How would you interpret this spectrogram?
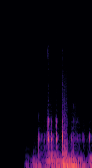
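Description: Muffled handling noise from a microphone stand: a low rumbling scrape with several quick knocks and clicks as something is being screwed onto it, with no voices.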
